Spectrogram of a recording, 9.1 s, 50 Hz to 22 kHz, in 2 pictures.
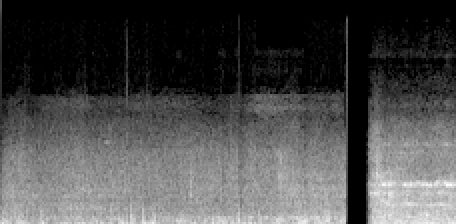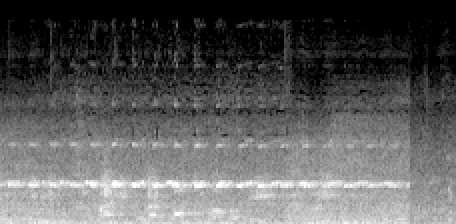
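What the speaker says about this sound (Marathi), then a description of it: "ही बघा 552ची ट्रेन आहे विक्रोलीला." A local train at Vikhroli railway station in Mumbai rumbles loudly and steadily with wind buffeting, a brief dropout, then continuing with a high metallic wheel squeal.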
